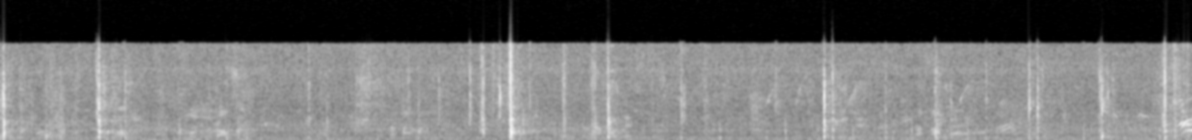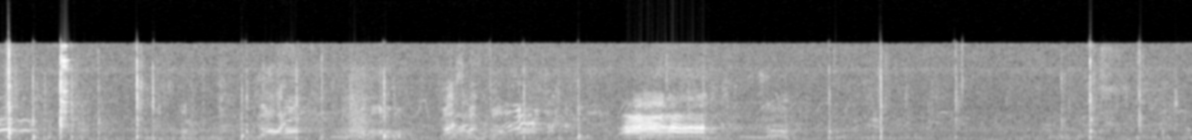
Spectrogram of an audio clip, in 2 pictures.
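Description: Tennis balls are struck with a racket with sharp pops, heard outdoors.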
